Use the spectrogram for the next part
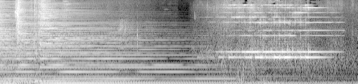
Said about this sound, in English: The phone rings, and there it is, Coach Herron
